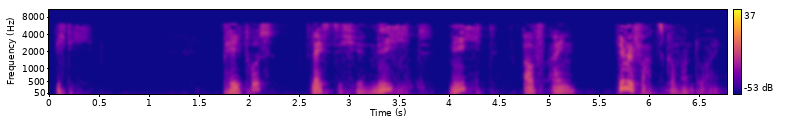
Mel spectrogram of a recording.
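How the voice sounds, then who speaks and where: Male pastor giving a sermon in a casual tone, with an animated, husky voice on a dull lo-fi recording. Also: mid-range voice, slow pace. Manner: colloquial, asks the congregation rhetorical questions.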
